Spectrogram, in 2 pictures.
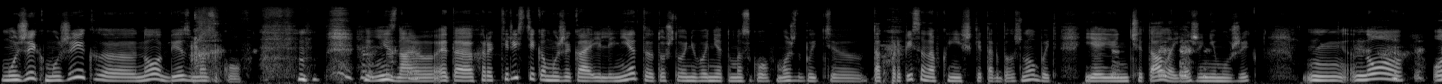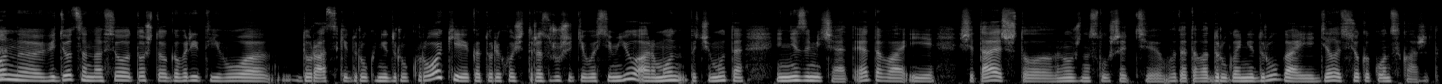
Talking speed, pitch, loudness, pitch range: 155 wpm, 170 Hz, -30 LUFS, 160-190 Hz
